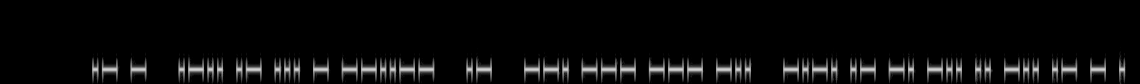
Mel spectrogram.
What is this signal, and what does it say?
Morse code, heard as a keyed tone, about 25 wpm, 700 Hz. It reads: AT LAST, A GOOD CANDIDATE
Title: Sentences from Top 1600 Words 25wpm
